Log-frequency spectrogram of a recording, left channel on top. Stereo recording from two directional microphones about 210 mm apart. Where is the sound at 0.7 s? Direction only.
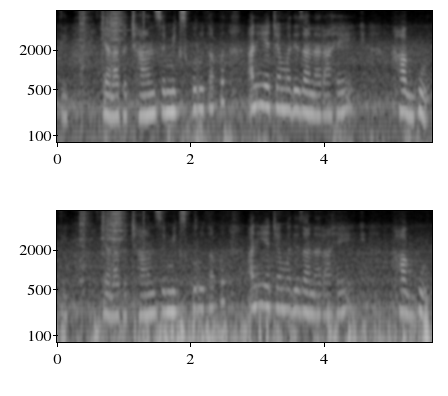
15° left (ahead or behind).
